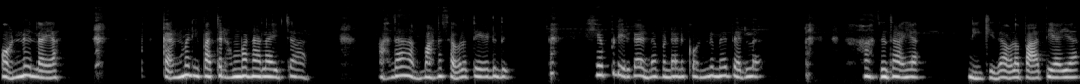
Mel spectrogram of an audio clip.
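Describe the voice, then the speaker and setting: An old cartoon grandmother, voiced by a woman with a high, quavering voice. She pleads and scolds by turns with motherly force. The sound is dry and close, with no room around it. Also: fairly even intonation, quick pace, no room sound, dull audio, natural voice. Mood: pleading. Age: older. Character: tearful old grandmother, stern with her son. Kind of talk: cartoon voice acting.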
